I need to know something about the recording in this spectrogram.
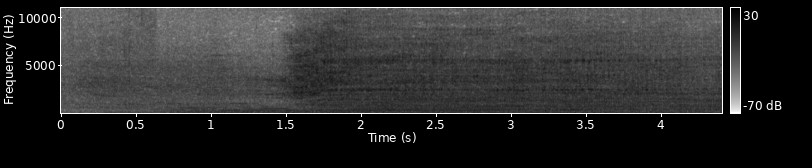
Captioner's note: creature roaring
